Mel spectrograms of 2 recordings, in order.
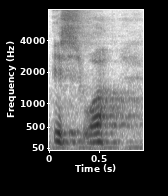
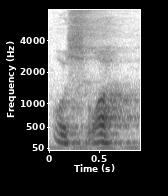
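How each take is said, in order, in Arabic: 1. تبدأ الكلمة بحركة 'i'. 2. تبدأ الكلمة بحركة 'u'. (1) "والكسر ... هذه لغة الحجاز" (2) "بالضم ... هذه لغة بني تميم"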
